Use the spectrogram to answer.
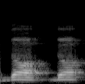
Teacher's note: ദാലിന് തഫ്ഖീം കൊടുത്ത് ഉച്ചരിക്കുക, അത് നാവിന്റെ അറ്റത്തിൽ നിന്ന് പറയുന്ന രീതിയാണ്. അത് തെറ്റാണ്. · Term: തഫ്ഖീം ചെയ്യപ്പെട്ട ദാല്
